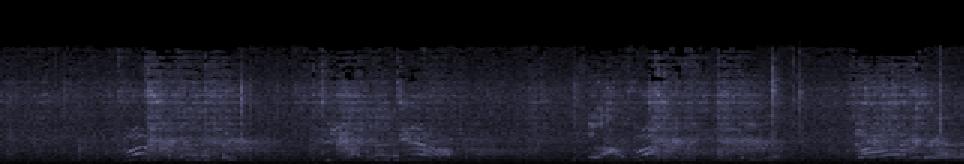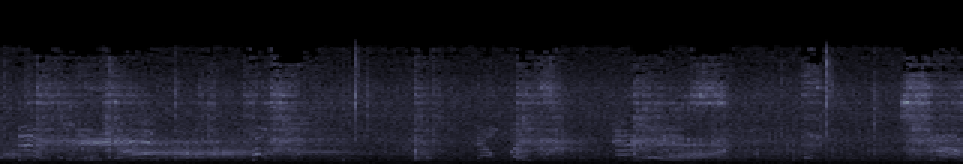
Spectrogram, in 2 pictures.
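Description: Swords clash and swish in quick bursts.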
